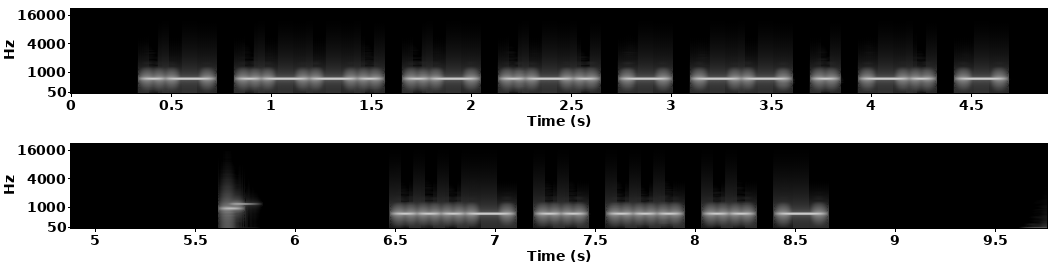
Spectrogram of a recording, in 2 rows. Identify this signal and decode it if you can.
Morse code, heard as a keyed tone, about 20 wpm, 700 Hz. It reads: APARTMENT VISIT
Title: Sentences from Top 900 Words - New Word Drill - 20wpm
